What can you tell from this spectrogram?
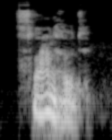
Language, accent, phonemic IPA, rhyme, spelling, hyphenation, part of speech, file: English, Southern England, /ˈslænhʊd/, -ænhʊd, slanhood, slan‧hood, noun, LL-Q1860 (eng)-slanhood.wav
- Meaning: The state of being a science fiction fan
